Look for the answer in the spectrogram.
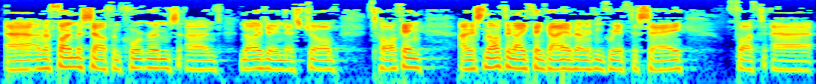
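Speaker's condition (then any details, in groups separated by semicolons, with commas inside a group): Cleft palate; speech not that clear at times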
